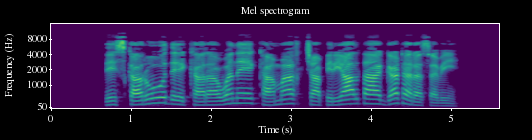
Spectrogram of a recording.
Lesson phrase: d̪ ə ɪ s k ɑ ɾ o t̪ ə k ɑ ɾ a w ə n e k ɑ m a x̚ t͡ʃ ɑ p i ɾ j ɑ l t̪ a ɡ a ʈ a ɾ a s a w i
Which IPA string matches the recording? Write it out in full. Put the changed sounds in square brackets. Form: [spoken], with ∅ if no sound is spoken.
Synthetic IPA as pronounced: d̪ ə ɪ s k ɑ ɾ o [d̪] ə k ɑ ɾ a w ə n e k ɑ m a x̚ t͡ʃ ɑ p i ɾ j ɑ l t̪ a ɡ a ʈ a ɾ a s a w i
